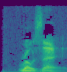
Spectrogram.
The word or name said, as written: rose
